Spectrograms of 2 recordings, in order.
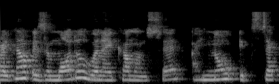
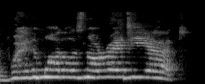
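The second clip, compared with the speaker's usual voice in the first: loud, high screaming voice; 8 semitones higher, 5 dB louder than usual. Retelling a funny story about a director on set: imitating a director screaming. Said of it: "the director will be screaming".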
